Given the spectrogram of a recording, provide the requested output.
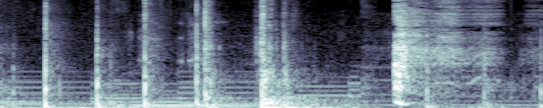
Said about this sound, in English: Do we have to hear how far the guy walks to? Go ahead and pick up the dialogue anytime here, guys. It's just walking.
